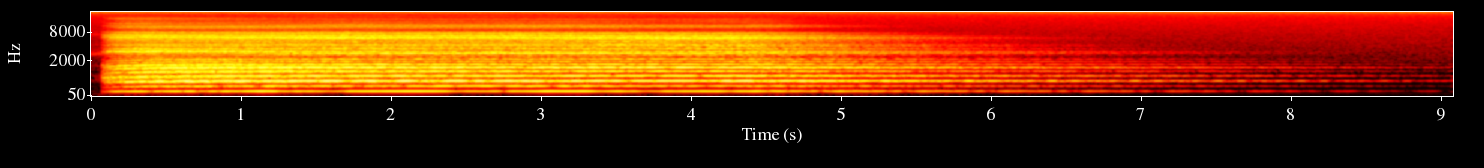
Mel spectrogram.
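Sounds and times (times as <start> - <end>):
voice singing long aah with long reverb: 0.0 - 7.1.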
